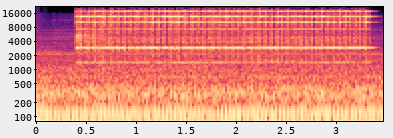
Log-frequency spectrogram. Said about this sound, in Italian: Il timer, impostato a tre minuti, dà il suo responso.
